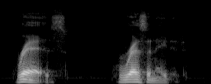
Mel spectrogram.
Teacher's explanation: The primary stress is on the first syllable.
